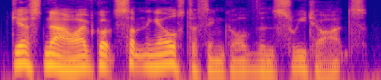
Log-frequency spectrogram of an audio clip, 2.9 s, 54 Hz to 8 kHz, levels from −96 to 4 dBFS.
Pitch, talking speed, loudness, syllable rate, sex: 105 Hz, 230 wpm, -20 LUFS, 6.1 syllables/s, male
